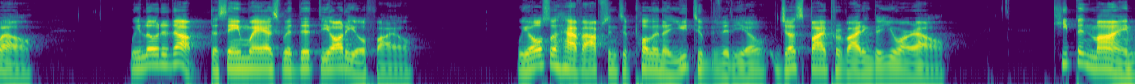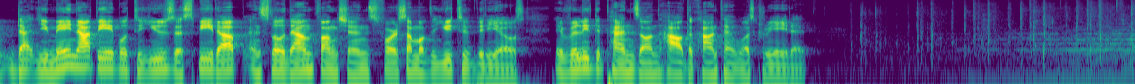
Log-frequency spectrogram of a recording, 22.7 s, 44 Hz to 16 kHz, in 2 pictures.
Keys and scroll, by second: 12.0 super+v, 15.4 Return, 17.0 ⟲.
